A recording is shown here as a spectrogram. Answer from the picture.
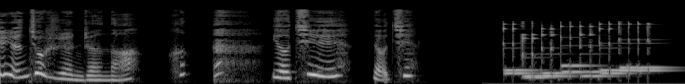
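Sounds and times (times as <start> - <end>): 
speech: 0.2 - 4.2, 5.0 - 6.1
phone ringtone of an incoming call: 5.0 - 6.8.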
